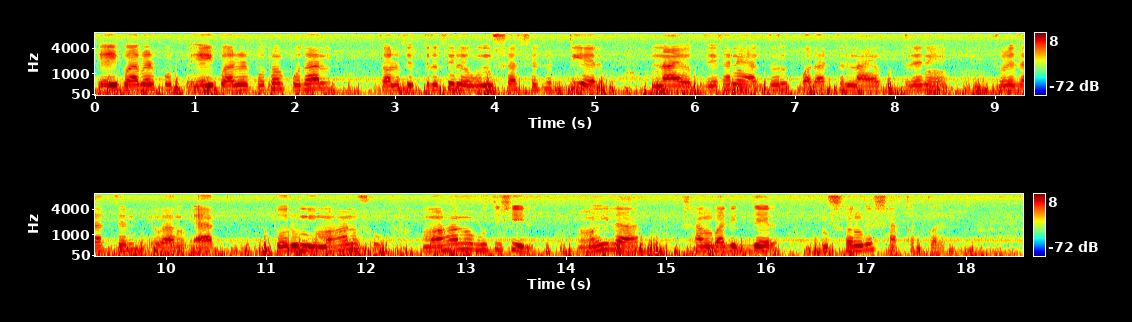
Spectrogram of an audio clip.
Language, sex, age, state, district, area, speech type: Bengali, female, 60+, West Bengal, Birbhum, urban, read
